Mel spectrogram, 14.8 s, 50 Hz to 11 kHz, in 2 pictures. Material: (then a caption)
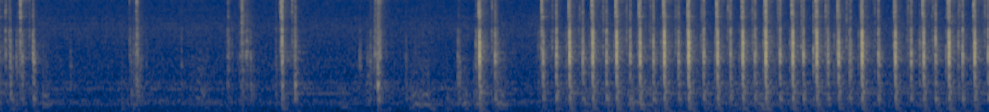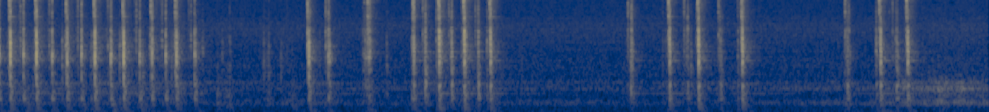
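Plastic. Both hands type fast with their fingertips on a backlit, pink flower-themed, typewriter-style plastic retro mechanical keyboard with round keycaps. Sharp, bright clicks come first as scattered taps, then as a dense rapid burst from about 4 to 9 seconds, then as sparse taps again. Each click dies away almost instantly, with almost no low end.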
